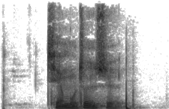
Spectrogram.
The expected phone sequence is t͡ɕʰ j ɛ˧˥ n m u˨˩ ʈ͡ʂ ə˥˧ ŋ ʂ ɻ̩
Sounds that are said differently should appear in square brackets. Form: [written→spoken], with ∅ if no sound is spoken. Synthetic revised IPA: t͡ɕʰ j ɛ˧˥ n m u˨˩ ʈ͡ʂ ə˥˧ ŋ ʂ ɻ̩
